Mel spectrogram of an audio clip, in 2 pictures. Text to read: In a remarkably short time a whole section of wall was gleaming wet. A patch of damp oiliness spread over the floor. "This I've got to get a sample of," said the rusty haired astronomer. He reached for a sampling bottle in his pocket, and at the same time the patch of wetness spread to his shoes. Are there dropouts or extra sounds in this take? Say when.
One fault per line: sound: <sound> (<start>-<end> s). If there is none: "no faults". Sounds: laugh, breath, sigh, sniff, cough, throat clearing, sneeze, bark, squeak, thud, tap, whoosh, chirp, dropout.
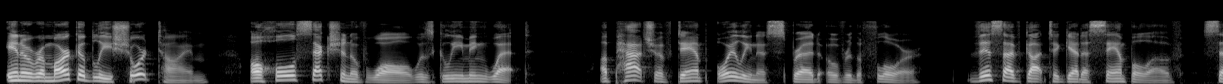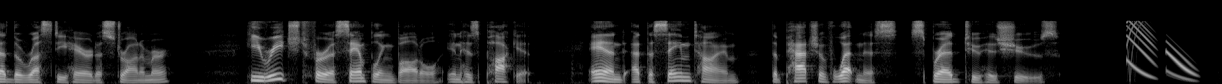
sound: chirp (23.5-24.2 s)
